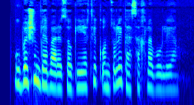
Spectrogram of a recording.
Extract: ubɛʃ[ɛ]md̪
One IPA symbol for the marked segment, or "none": i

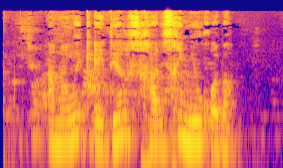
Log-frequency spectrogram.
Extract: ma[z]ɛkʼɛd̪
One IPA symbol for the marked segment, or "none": v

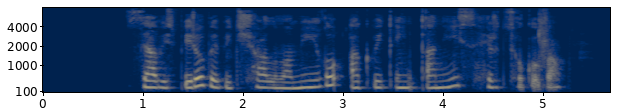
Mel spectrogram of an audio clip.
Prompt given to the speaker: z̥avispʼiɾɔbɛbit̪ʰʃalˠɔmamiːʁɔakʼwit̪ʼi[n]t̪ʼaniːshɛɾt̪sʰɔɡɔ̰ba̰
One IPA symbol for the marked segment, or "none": n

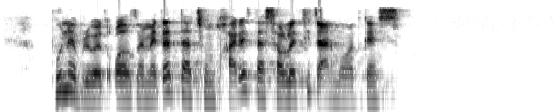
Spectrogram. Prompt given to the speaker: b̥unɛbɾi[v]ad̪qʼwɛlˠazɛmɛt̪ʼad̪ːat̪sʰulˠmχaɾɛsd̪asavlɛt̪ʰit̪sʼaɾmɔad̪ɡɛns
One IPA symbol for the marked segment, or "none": v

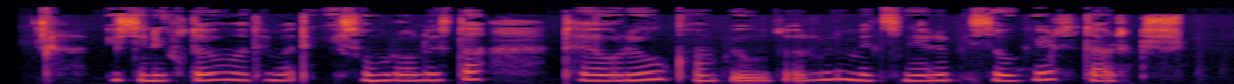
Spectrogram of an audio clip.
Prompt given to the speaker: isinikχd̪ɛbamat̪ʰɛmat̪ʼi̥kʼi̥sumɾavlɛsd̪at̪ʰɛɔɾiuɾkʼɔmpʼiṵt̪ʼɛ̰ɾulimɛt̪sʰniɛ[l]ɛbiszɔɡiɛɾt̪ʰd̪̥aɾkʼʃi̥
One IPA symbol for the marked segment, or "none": ɾ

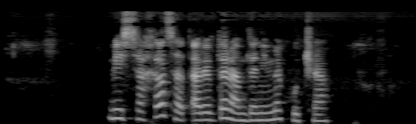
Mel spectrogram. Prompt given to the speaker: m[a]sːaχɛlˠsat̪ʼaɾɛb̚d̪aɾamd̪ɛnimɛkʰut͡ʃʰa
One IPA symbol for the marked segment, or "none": i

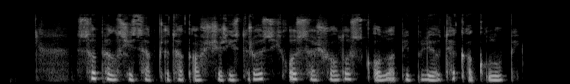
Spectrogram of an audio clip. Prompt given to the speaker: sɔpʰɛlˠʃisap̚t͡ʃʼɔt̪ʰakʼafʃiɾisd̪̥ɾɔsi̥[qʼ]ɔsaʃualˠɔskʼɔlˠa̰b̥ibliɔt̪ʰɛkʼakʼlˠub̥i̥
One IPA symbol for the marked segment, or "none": qʼ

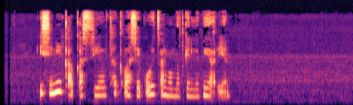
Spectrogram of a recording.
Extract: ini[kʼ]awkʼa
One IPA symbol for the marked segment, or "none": kʼ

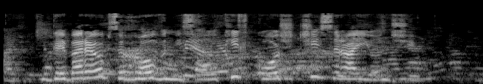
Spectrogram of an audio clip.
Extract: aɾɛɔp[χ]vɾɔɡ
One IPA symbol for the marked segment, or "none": s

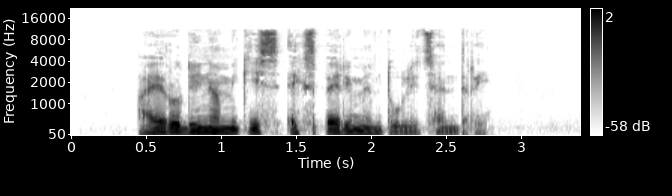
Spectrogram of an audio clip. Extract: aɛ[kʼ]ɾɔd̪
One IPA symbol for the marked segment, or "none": none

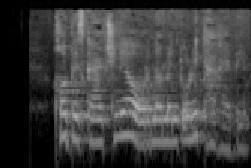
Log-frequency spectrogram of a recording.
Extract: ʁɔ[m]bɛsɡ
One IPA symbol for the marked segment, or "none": none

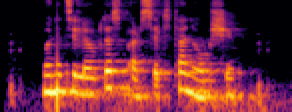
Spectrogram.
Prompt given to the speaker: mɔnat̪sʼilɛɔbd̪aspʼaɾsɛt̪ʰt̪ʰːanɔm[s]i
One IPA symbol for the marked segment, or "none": ʃ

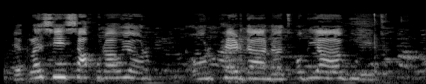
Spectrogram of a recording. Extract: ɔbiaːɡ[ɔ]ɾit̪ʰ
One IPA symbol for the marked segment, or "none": u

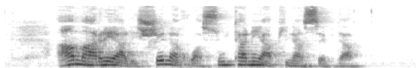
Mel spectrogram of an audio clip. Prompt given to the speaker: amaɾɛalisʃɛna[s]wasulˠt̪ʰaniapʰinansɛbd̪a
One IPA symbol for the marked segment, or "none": χ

